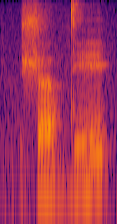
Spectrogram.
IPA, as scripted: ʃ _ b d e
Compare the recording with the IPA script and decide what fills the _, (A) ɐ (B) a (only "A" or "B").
A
